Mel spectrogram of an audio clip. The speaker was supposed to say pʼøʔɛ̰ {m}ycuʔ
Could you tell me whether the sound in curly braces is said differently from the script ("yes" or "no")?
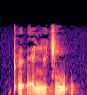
yes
